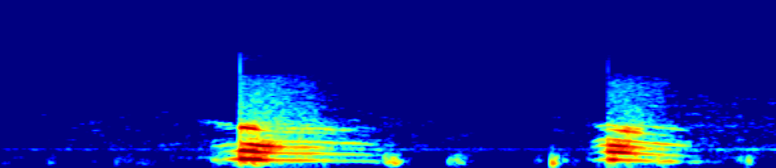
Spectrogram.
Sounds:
Sigh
